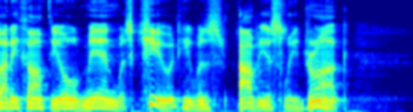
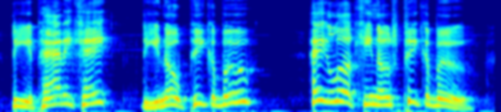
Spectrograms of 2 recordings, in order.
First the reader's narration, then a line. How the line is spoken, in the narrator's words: the man began shouting from across the room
